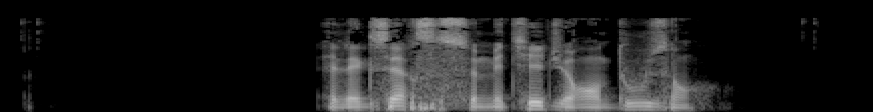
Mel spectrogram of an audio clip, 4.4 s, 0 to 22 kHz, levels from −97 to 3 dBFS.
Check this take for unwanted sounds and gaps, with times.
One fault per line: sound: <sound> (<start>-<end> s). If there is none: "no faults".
no faults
